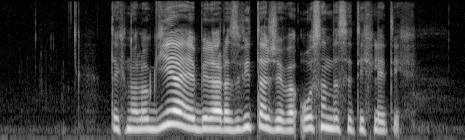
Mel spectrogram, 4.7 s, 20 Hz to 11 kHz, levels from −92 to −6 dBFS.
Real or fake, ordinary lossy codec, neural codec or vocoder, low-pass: real; none; none; none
